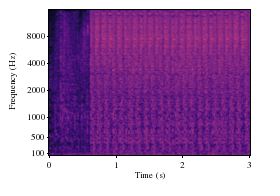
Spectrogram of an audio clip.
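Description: Rapid automatic gunfire erupts in a battle royale video game, a dense, loud stream of shots that starts abruptly and hammers on continuously to the end.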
